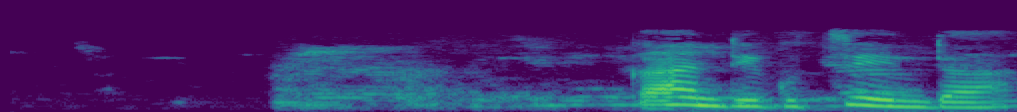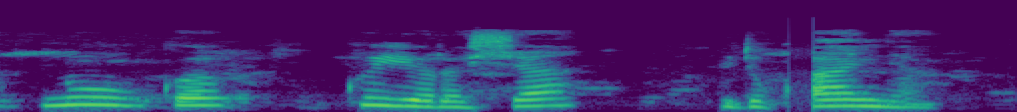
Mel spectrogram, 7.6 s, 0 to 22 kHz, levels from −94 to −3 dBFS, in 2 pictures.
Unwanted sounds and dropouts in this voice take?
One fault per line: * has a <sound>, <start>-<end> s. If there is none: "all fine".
* has a dropout, 6.8-6.9 s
